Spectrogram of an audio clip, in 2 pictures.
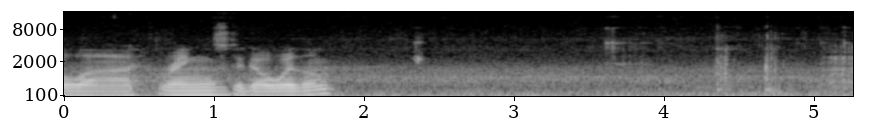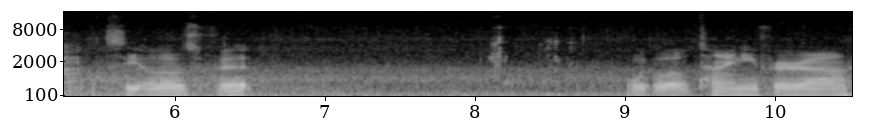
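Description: Small metal parts click and clink as they are handled.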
